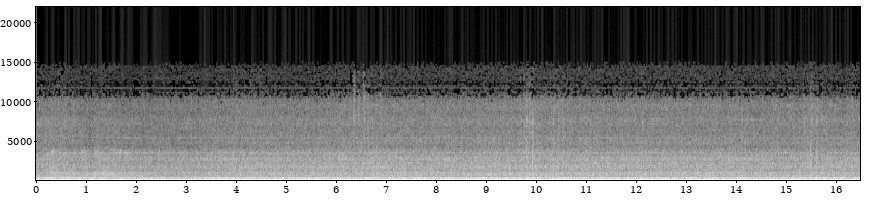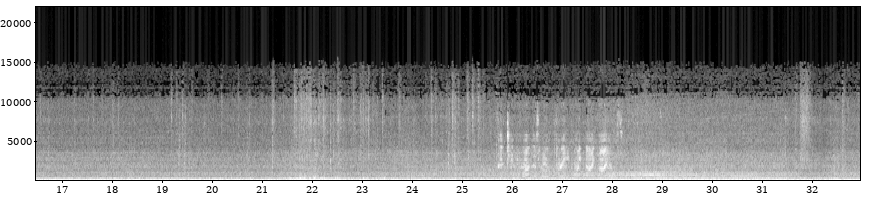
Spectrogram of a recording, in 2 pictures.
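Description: Semi-truck cab interior while driving: a steady low engine and road drone that holds even throughout, with some brief higher sounds near the end.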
